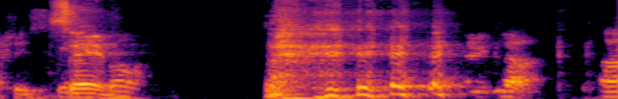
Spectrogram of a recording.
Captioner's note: laughing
